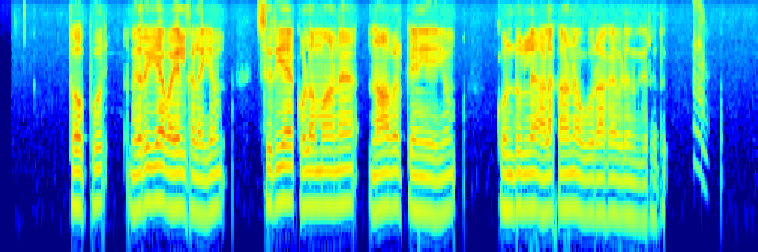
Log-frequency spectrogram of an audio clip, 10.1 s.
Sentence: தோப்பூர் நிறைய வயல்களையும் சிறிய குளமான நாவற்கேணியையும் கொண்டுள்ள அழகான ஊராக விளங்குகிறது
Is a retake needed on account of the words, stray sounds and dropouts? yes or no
yes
